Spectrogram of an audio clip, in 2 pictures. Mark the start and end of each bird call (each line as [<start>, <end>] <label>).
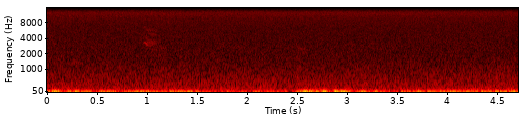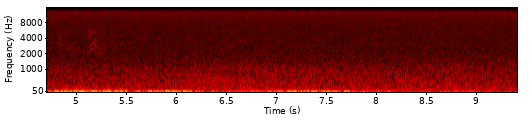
[5.11, 5.21] Hawaii Amakihi (Chlorodrepanis virens)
